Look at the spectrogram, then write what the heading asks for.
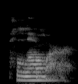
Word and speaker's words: plumber: So we don't pronounce the B. It's actually written plumber, but we pronounce it plumber.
